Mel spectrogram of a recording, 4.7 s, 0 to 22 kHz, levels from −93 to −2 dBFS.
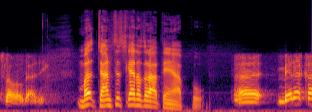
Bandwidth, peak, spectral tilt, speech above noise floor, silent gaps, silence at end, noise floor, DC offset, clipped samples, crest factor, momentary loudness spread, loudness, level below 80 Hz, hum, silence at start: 15.5 kHz; -2 dBFS; -4.5 dB/octave; 20 dB; none; 0 s; -38 dBFS; under 0.1%; under 0.1%; 18 dB; 20 LU; -18 LUFS; -56 dBFS; none; 0 s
